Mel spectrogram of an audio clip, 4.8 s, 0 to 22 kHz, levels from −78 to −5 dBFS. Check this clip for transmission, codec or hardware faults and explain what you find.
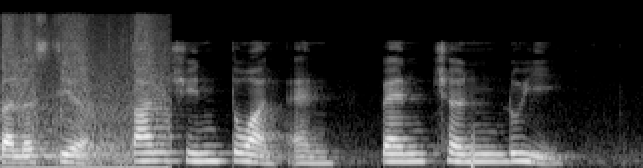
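Three faults are audible in the speech.

From 0.00 to 1.27 s there is distortion over the sound. The gaps between sounds are not clean but fill with a gritty noise floor. The likely cause is a stuck bit, one data bit held at a fixed value by a broken line or converter. About half the samples are then off by that bit's weight. Near zero the error flips with the sign, which is why the quiet parts turn noisy.

From 0.38 to 0.42 s, inside that distorted stretch, there are chunks out of order. A 20 ms block of audio plays one chunk late, after the block that should follow it. Nothing is missing, but the sequence is swapped. Three hard joins are created. The result is a brief garbled moment where the speech seems to stutter and jump.

From 3.52 to 3.55 s come lost LE Audio frames. About 20 ms of the Bluetooth stream is gone, which fits two 10 ms frames. 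The LC3 decoder fills the gap by reusing the last spectrum with random signs. So instead of a dropout, the speech turns briefly into a noisy smear. The loss is short, so the sound returns before any real fade into silence.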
